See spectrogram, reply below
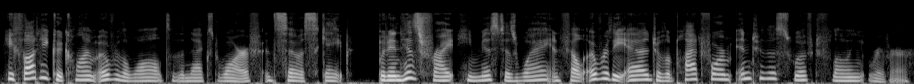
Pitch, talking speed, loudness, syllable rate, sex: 195 Hz, 235 wpm, -19 LUFS, 5.3 syllables/s, female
